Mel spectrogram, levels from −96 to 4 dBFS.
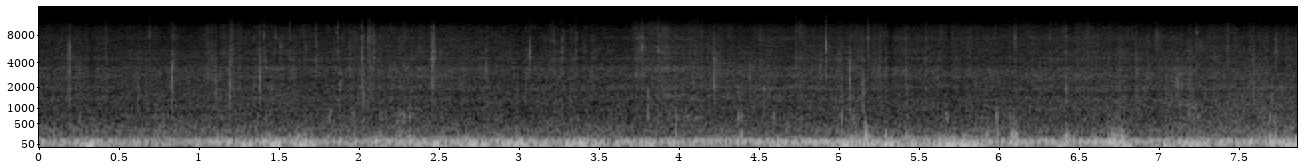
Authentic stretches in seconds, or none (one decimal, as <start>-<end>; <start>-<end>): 1.3-1.9; 2.7-3.6

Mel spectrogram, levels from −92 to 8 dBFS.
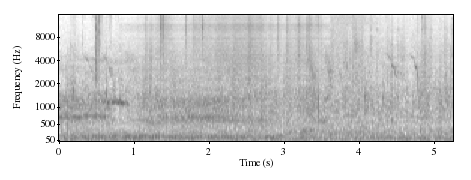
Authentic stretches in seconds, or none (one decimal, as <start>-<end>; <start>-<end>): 0.0-0.8; 3.6-5.3

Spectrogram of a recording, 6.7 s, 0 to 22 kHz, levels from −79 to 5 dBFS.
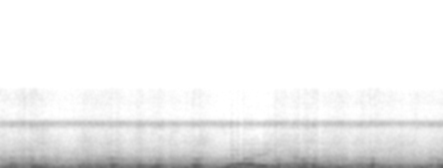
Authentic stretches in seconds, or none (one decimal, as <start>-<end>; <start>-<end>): none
